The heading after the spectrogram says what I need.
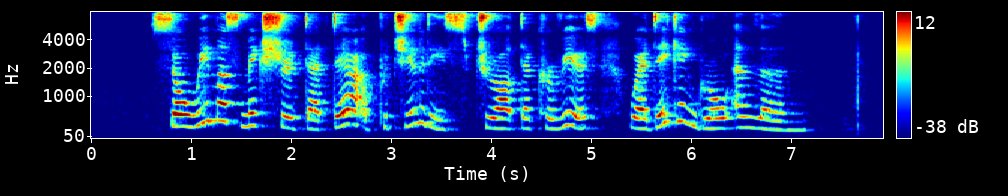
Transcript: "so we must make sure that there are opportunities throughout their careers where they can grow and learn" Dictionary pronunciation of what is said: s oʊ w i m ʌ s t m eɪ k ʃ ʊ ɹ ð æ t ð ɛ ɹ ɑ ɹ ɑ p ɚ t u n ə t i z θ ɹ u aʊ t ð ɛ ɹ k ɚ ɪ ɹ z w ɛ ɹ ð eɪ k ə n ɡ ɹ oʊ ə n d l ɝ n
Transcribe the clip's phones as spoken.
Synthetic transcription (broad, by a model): s oʊ w i m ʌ s t m eɪ k ʃ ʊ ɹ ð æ t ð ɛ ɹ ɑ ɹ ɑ p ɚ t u n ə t i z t ɹ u aʊ t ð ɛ k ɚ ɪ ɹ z w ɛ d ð eɪ k ə n ɡ ɹ oʊ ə n l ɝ n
